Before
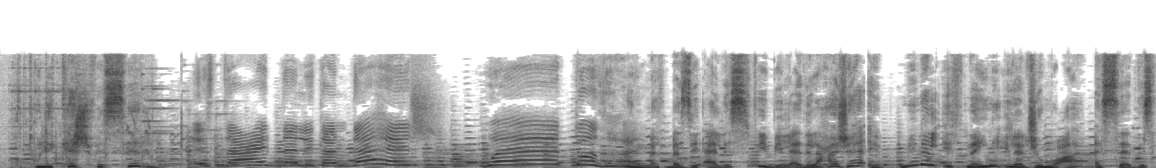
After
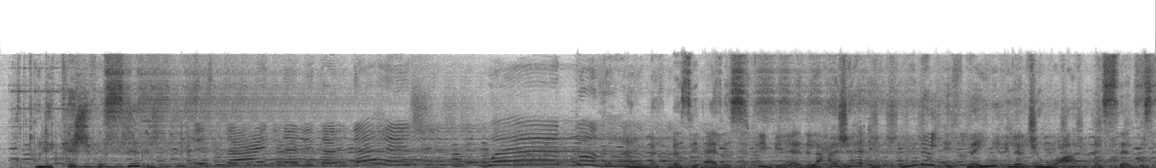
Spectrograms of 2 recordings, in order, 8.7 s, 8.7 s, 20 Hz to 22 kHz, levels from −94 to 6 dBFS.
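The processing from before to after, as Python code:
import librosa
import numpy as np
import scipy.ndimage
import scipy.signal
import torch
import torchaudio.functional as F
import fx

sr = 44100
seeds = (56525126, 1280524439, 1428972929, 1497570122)

y = fx.reverse_delay(x, sr, ms=296, wet_db=-12.5)
y = fx.echo_heads(y, sr, ms=118, heads='second and third', feedback_pct=70, wet_db=-13.0)
y = F.gain(torch.from_numpy(y), 2.5).numpy()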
